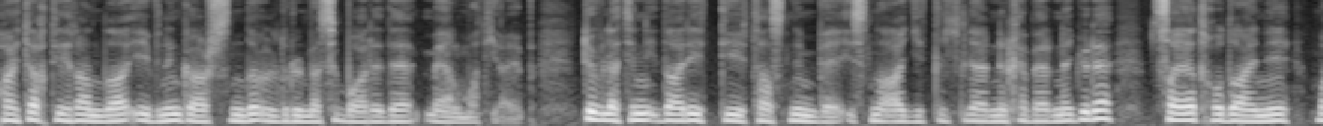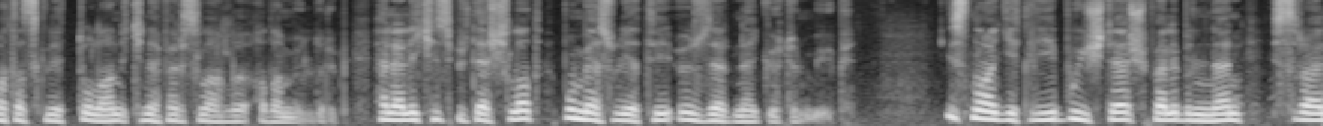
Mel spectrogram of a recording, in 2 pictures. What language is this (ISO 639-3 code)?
tur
